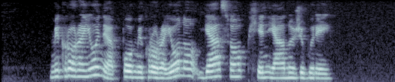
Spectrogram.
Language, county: Lithuanian, Panevėžys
